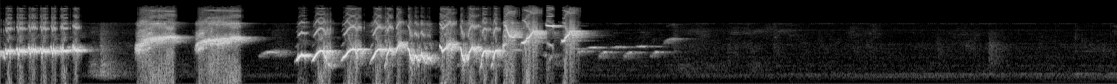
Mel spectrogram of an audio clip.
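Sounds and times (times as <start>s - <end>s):
Oriental magpie-robin singing varied whistles and sharp chirps: 0.0s - 7.0s.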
